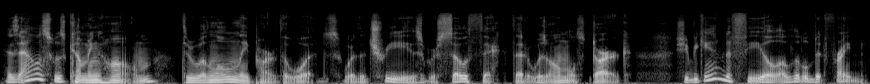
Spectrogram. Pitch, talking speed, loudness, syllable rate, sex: 115 Hz, 215 wpm, -20 LUFS, 5.5 syllables/s, male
